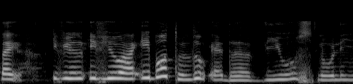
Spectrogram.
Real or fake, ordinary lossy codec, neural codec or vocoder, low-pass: fake; none; codec, 16 kHz, 2 kbps, FreqCodec, larger model; none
